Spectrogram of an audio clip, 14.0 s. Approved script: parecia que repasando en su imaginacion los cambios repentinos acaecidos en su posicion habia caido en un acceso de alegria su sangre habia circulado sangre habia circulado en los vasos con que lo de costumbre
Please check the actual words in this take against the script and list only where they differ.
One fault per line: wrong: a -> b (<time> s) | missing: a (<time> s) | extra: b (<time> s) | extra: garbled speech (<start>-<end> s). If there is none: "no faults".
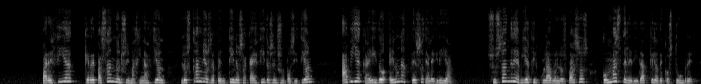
missing: sangre habia circulado (11.1 s)
extra: mas celeridad (12.2 s)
